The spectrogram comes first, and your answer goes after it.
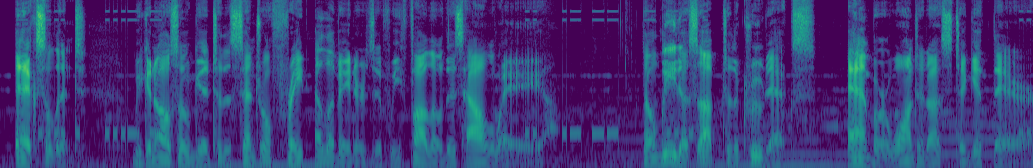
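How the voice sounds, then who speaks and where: This is a put-on character voice. Clear music plays in the background. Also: man, fairly low pitch for a man, moderate pace. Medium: game stream. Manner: calm, practical.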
